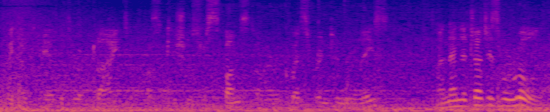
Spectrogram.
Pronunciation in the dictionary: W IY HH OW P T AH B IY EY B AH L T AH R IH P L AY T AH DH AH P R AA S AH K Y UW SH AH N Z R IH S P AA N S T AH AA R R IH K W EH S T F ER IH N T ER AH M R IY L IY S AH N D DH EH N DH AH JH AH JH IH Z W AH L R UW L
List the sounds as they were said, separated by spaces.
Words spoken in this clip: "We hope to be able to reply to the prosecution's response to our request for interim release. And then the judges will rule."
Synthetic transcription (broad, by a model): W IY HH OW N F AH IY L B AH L T AH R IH P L AY T AH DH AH P R AA S AH K Y UW SH AH N Z R IH S P AA N S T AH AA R R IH K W EH S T F ER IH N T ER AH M R IY L IY S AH N DH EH N DH AH JH AH JH IH Z W AH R R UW L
